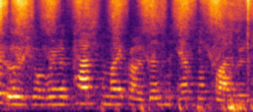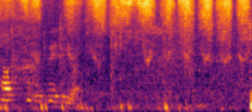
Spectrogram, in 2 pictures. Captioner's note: audience member speaking off-mic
